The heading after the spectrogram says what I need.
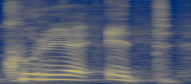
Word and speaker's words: Kura It: And just so we say it right, it's called Kura It. Like send it, like make it happen, like win it, like move it.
